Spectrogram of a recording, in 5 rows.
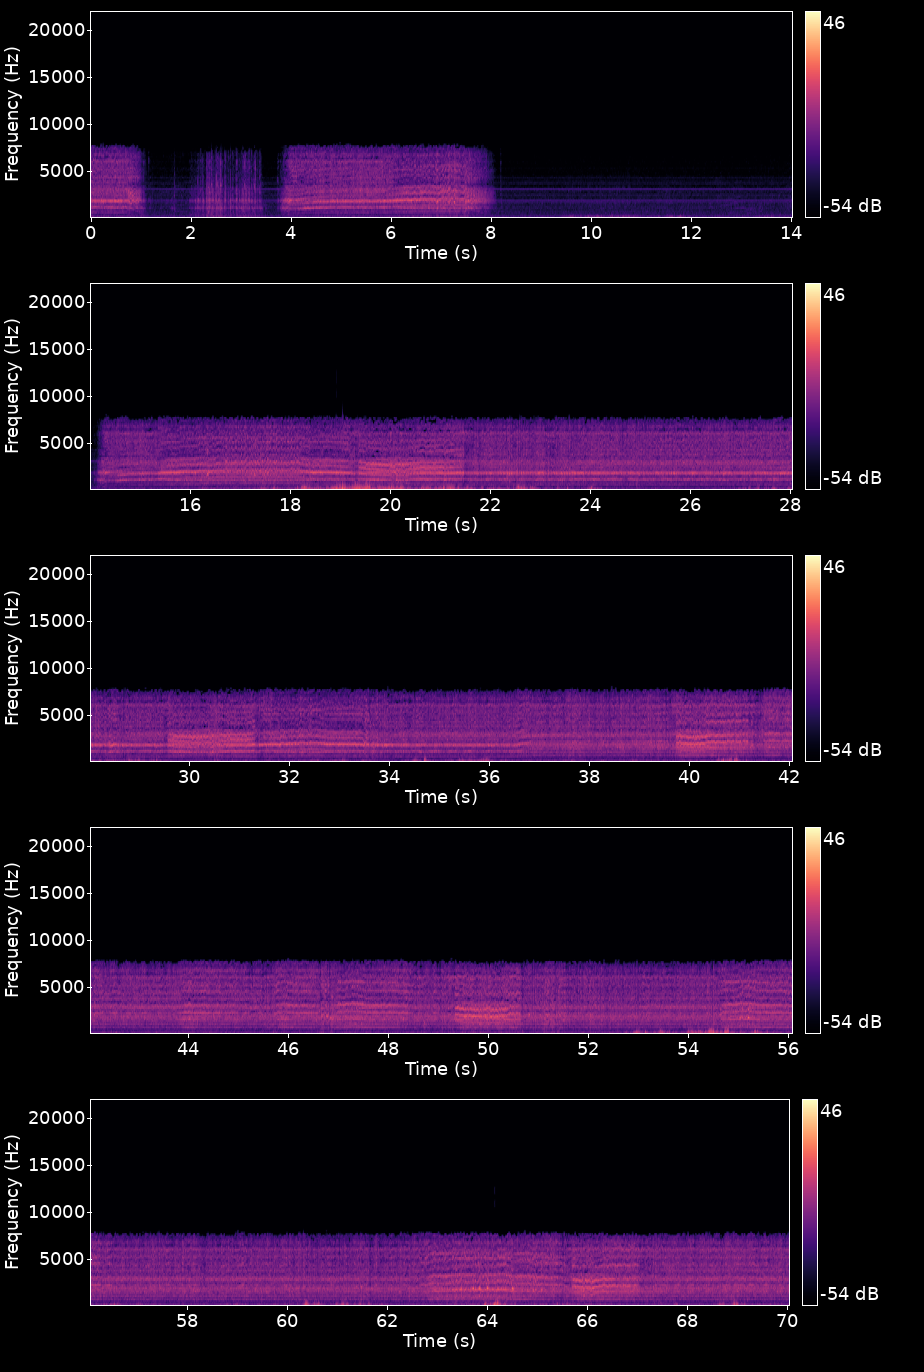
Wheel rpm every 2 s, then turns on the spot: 80, 20, 140, 120, 0, 0, 0, 120, 160, 160, 160, 160, 160, 160, 160, 160, 160, 160, 180, 200, 200, 200, 200, 190, 200, 200, 200, 200, 200, 200, 200, 200, 200, 200, 200.
0-2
